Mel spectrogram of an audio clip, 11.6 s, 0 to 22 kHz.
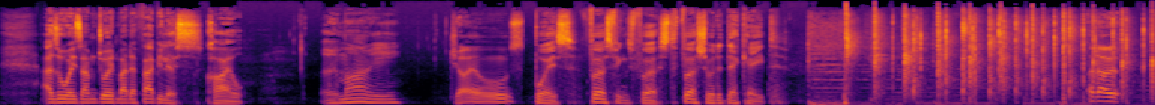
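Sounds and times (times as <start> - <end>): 
speech: 0.4 - 2.5, 3.2 - 8.0, 10.9 - 11.4
hands clapping: 8.4 - 11.5.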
